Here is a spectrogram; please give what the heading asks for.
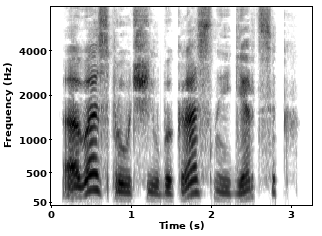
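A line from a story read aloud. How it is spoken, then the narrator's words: Calm remark. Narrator (Russian): спокойно заметил Арамис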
